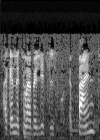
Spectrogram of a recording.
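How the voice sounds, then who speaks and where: A woman's voice: mid-range voice, fairly even intonation, fast, noisy background, lightly acted. An actress playing a nosy, opinionated village shopkeeper woman, chatty and blunt with sly insinuation, in old radio drama. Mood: prying. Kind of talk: 1940s radio drama acting. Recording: dull old radio recording.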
